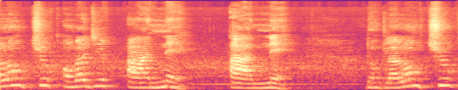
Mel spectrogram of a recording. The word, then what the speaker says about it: anne: lit aussi année donc toutes les lettres doivent être prononcées dans la langue turque nous avons aussi le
